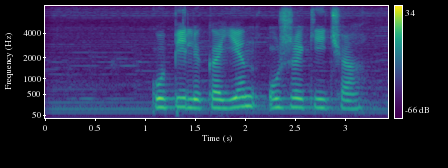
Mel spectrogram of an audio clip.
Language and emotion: Russian, neutral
